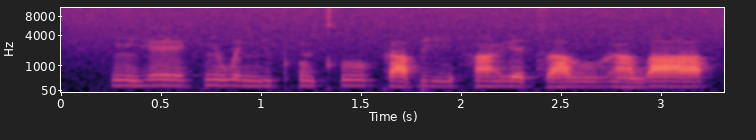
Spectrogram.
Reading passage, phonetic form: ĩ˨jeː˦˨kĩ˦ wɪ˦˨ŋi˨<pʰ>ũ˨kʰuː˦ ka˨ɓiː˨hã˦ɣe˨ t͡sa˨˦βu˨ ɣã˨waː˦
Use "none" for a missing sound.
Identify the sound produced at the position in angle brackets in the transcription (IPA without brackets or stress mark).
pʰ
